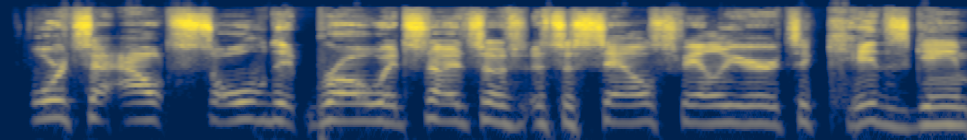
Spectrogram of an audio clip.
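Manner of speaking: put-on heated, mock-screaming rant. Speaker mocks people arguing about game sales, imitating them screaming. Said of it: "screaming at the top of their lungs".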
